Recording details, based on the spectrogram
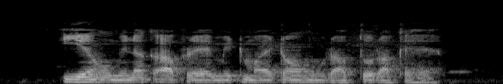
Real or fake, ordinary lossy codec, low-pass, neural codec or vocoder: real; MP3, 32 kbps; 9.9 kHz; none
